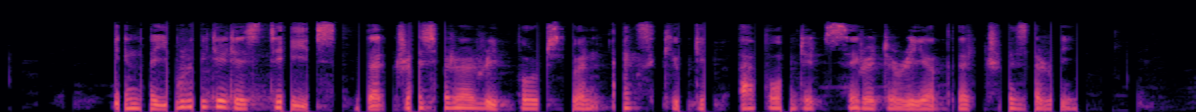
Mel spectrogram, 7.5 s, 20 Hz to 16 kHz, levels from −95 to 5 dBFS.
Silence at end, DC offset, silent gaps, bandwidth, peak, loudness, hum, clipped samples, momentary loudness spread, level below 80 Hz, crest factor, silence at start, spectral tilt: 0.75 s; under 0.1%; 4.10-4.14 s, 4.57-4.61 s, 6.10-6.15 s; 8 kHz; -14 dBFS; -33 LUFS; none; under 0.1%; 8 LU; -60 dBFS; 18 dB; 0.7 s; -5 dB/octave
